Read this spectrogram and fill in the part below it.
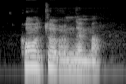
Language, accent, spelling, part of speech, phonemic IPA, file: French, Canada, contournement, noun, /kɔ̃.tuʁ.nə.mɑ̃/, LL-Q150 (fra)-contournement.wav
- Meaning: 1. bypass (road) 2. workaround (computing) 3. flashover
